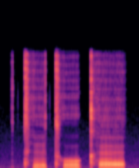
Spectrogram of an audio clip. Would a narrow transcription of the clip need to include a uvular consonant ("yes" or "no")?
no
